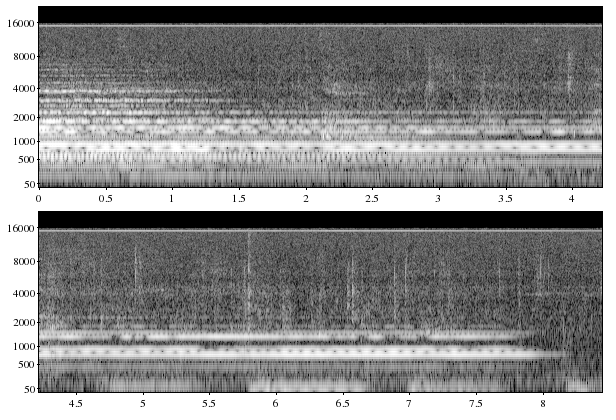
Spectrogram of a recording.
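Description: Orchestral music in a soft passage: a chord held steadily, with a few low bass notes coming in about halfway through.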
